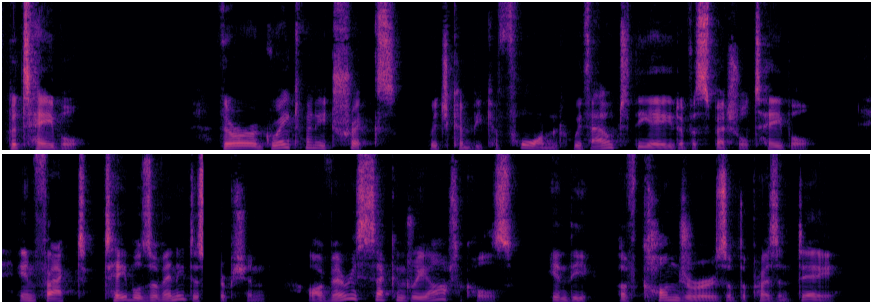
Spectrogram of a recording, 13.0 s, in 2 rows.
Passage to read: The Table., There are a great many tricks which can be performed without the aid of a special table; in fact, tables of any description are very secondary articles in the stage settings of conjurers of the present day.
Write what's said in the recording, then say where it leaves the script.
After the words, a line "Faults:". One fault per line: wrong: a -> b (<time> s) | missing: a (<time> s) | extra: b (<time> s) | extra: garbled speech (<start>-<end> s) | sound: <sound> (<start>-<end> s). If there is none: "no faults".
The Table., There are a great many tricks which can be performed without the aid of a special table; in fact, tables of any description are very secondary articles in the of conjurers of the present day.
Faults:
sound: dropout (8.0-8.2 s)
missing: stage settings (11.0 s)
